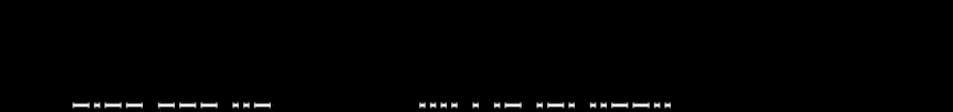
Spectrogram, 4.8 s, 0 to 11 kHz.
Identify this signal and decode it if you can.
Morse code, heard as a keyed tone, about 46 wpm, 700 Hz. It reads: YOU HEAR?
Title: 4x Word-Spacing - Sentences from Top 300 Words - 45wpm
